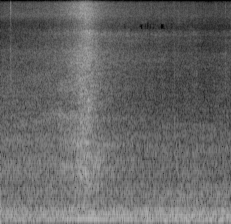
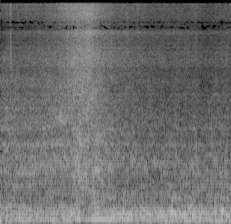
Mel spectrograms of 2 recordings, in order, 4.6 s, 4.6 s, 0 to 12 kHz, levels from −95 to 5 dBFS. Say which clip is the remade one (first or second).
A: second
